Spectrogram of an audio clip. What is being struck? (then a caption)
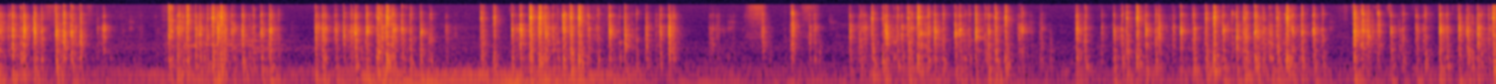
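Plastic computer keyboard. A full-size black and silver ergonomic desktop keyboard, made of plastic with keys over a hollow body, is typed on continuously with the fingertips of both hands while the mouse sits idle. Rapid, dense, bright plastic clicks and clacks come in bursts with brief pauses between them. Each click decays quickly over a faint low hum that swells in the middle of the clip.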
